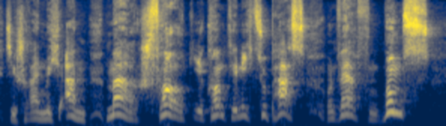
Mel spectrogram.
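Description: A young, naive, boastful lover in a classic radio play. The voice is high for a man, slightly rough and breathy, with very lively swings of melody. He tells his tale in effusive, declamatory rhymed verse. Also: moderate pace, exaggerated voice. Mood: indignant, animated.

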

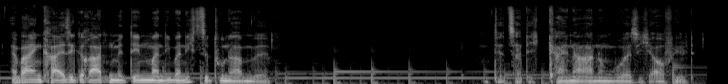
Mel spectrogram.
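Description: An actor playing a brooding male pickpocket who narrates a radio drama in a measured, introspective, gravelly voice. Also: rumbling low. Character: brooding male pickpocket narrating his criminal life in Tokyo.

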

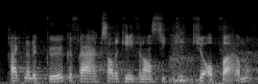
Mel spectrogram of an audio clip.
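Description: A man's voice: medium pitch, steady tone, racing, big-room sound, pitched below the performer's own voice, close to an everyday voice. A man playing a chatty, naive, gushing modern nun in a cabaret monologue, confiding earnestly with frequent exclamations.

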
